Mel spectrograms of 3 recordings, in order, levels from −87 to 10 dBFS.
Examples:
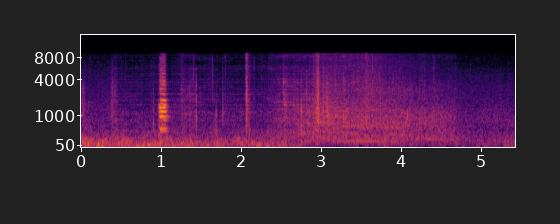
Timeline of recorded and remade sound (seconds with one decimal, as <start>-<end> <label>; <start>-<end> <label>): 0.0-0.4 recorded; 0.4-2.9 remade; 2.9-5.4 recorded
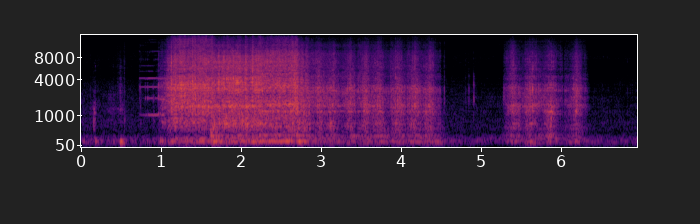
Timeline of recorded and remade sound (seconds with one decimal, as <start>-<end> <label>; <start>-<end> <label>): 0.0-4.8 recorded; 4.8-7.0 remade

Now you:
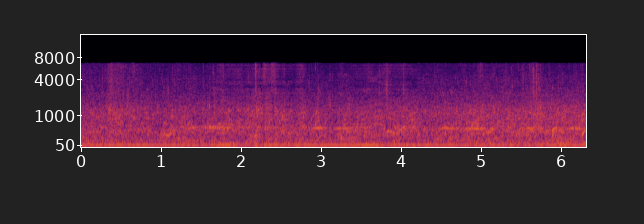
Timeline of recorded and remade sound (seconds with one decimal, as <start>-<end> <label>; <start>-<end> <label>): 0.0-1.7 recorded; 1.7-2.8 remade; 2.8-3.4 recorded; 3.4-4.2 remade; 4.2-6.3 recorded

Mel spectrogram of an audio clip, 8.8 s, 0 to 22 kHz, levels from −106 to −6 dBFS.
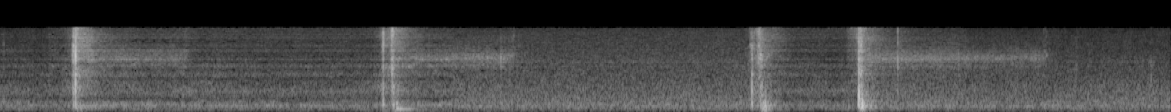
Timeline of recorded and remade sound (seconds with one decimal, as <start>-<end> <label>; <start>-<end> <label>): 0.0-3.4 remade; 3.4-5.8 recorded; 5.8-6.5 remade; 6.5-8.8 recorded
